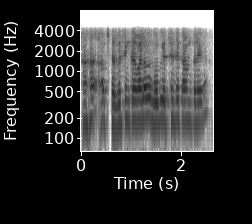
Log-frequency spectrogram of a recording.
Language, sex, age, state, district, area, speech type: Hindi, male, 60+, Rajasthan, Jaipur, urban, conversation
